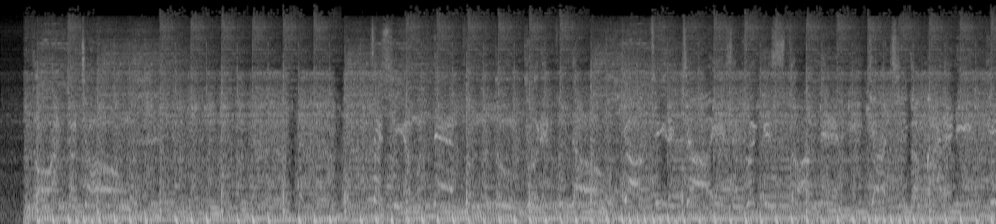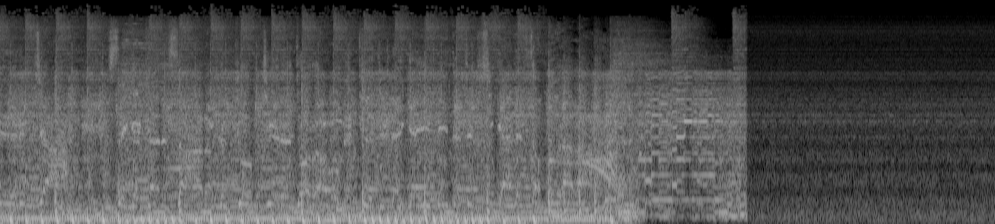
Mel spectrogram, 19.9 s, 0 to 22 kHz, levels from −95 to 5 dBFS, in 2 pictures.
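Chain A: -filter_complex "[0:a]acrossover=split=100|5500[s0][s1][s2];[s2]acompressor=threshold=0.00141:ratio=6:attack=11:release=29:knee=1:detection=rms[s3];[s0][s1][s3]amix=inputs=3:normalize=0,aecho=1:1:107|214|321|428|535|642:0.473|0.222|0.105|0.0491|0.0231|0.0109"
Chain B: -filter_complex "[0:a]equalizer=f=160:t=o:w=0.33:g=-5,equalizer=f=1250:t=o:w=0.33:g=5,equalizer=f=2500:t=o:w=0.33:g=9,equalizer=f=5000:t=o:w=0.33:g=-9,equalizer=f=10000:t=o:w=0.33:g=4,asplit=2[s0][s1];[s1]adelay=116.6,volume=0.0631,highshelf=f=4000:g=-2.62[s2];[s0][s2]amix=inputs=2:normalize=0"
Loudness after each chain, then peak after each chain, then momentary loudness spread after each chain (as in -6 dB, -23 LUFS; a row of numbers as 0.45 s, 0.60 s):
-28.5 LUFS, -27.5 LUFS; -12.5 dBFS, -13.0 dBFS; 2 LU, 3 LU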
